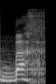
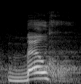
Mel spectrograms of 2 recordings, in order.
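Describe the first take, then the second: First: "bah" with a thin, open, light a; wrong thin vowel. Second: "bauh" with a full, rounded, heavy vowel; thick heavy vowel. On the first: Teacher showing the wrong thin sound. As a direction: say "bah" thin to show the error. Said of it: "tidak bah". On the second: Teacher showing the correct thick sound. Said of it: "diucapkan dengan suara yang tebal". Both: Shown as a demonstration.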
